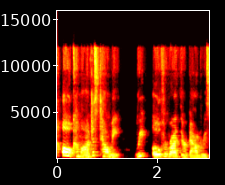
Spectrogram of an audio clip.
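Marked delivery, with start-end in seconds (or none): 0.1-1.3 higher, louder wheedling; pushy mom. Retold or imitated. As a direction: press the child to talk. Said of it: "our kid is like".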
